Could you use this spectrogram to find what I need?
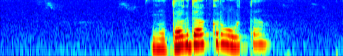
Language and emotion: Russian, positive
